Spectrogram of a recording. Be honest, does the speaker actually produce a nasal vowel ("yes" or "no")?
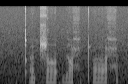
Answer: yes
